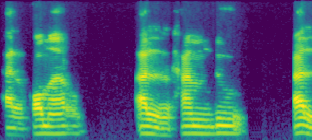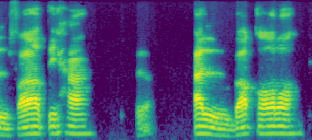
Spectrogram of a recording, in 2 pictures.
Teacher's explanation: membaca jelas huruf lam pada alif lam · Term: izharul qamariah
